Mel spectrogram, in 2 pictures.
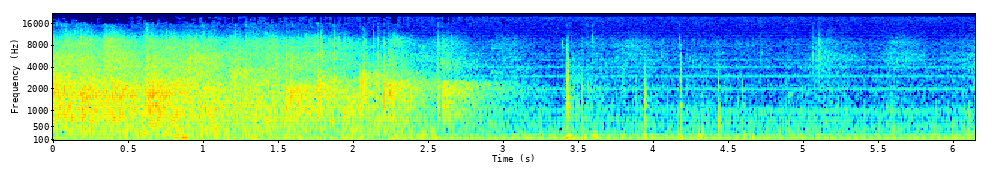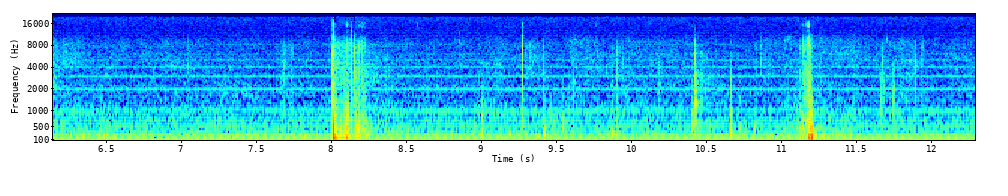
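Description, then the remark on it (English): A warm round of applause for a woman, a dense wash of clapping at the start that thins out and fades within about three seconds, followed by quiet with a few scattered knocks. “Give her a round of, warm round of applause.”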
